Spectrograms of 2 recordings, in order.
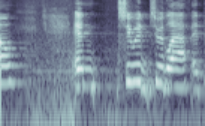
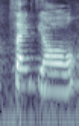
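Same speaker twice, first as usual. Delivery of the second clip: imitating an overly thick Southern drawl; mock Southern twang for attention; put-on Southern accent; 3 dB louder than usual. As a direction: lay on a fake Southern accent. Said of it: "overly thick Southern accent".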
